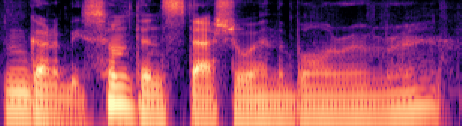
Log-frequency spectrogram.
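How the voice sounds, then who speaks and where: A man giving relaxed, musing commentary over a game playthrough, his voice slightly hoarse. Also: deep voice, quick pace. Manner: relaxed, musing, reads in-game notes aloud. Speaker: game streamer. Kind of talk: let's play commentary.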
